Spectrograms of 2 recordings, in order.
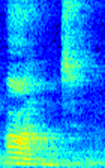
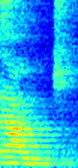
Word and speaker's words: aunt: आपको यहाँ पर इसे आंट, AUNT स्पेलिंग भी आप लर्न करिए और इसका pronunciation also you have to pronunciate आंट, नॉट एंट.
